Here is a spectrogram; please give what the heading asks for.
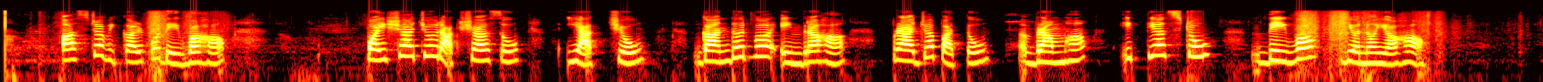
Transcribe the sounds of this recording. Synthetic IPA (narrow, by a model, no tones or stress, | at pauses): əsʈəʋikəlpəd̪eʋaɦə | pəjɕat͡ɕoɾa̰kʂaso | jak̚t͡ɕo | ɡãnd̪ʱəɾʋəend̪ɾəɦə | pɾad͡ʑəpat̪o | ʋɾamɦa | it̪jəsʈo | d̪eʋəjənɔjəɦə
